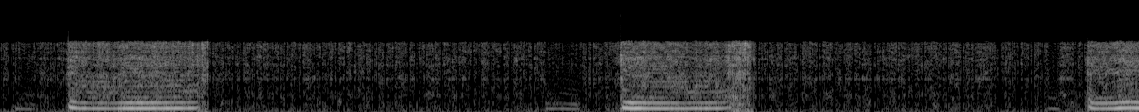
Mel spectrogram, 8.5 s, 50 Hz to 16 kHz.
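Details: Sleeping cat snoring deeply: slow, buzzing snores on the in-breath, about 16 breaths a minute, with faint out-breaths.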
